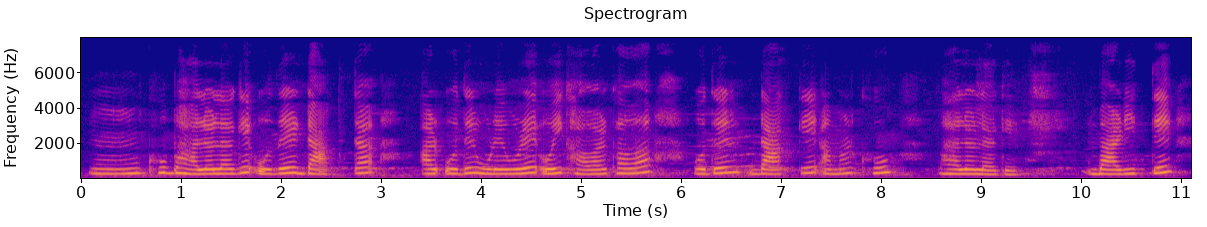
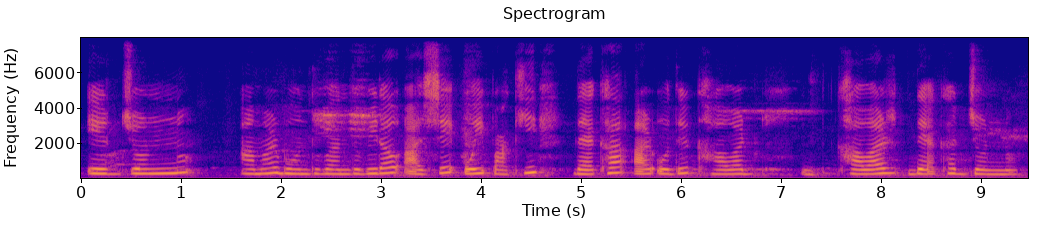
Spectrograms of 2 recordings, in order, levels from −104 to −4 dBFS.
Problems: none marked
